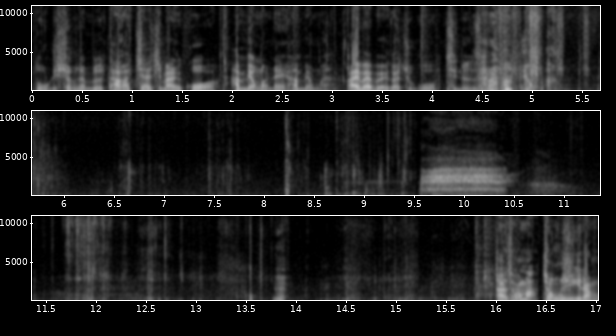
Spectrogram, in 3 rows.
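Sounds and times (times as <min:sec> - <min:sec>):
crunching fried food: 0:05.6 - 0:09.6, 0:11.4 - 0:16.2.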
